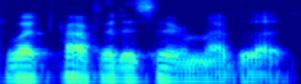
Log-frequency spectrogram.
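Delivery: "What profit is there in my blood?" rattled off fast and soft, no beat; quick prose reading. Shown as a demonstration. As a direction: toss it off as plain prose. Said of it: "It sounds like prose".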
